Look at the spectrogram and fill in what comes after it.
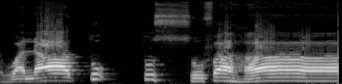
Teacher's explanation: یہاں پر ہم نے تا کو حمزہ کے ساتھ ملانا ہے، اور حمزہ کو ہم نے جھٹکے کے ساتھ پڑھنا ہے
